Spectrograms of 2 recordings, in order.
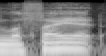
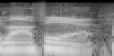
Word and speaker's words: LaFayette: I love the fact you said it right. Yeah. Yeah. Because a lot a lot of people you know that that are from metro Atlanta would say Lafayette growing up up there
